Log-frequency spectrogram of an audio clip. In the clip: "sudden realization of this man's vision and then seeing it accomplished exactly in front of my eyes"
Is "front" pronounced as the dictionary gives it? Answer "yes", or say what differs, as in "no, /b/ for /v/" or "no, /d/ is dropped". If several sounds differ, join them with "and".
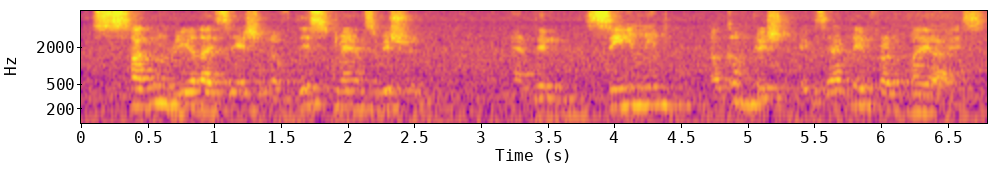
yes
